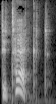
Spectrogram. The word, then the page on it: detect: British English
